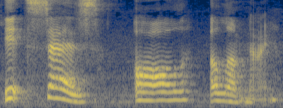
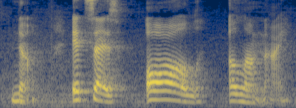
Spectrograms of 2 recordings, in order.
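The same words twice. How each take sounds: First: Slow, deliberate: it says all alumni; slow emphasis on all. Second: All punched, falling finish; stress on all. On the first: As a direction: spell out all alumni word by word. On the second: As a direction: hit the word all firmly. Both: Shown as a demonstration. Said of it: "And I'm emphasizing the word all".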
